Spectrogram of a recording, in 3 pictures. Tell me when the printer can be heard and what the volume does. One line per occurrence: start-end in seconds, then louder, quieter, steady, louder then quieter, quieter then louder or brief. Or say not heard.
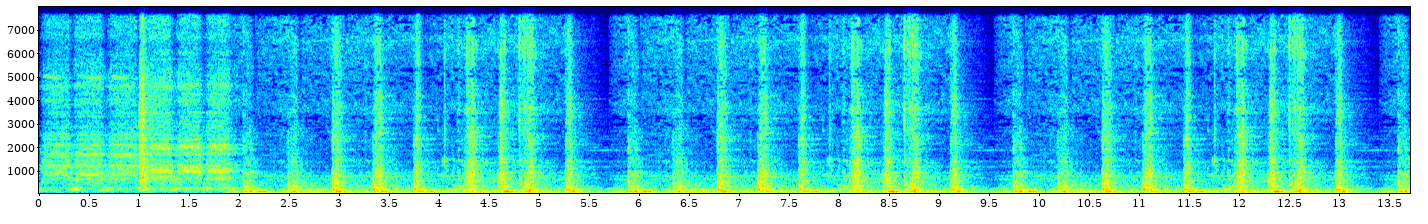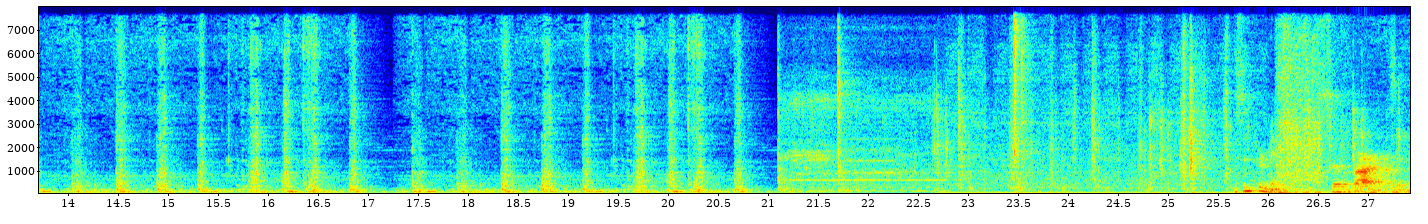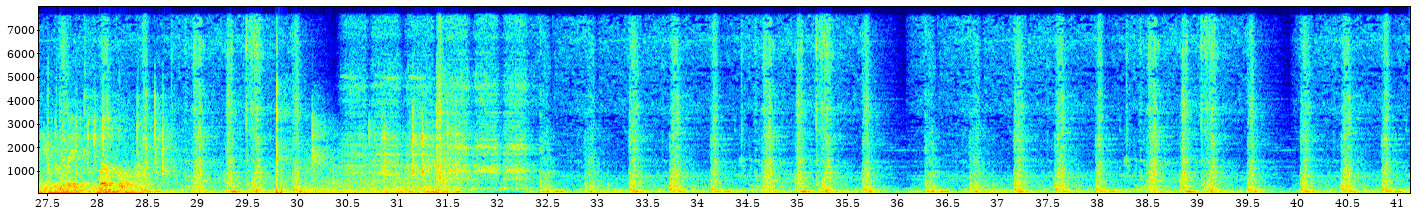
0.0-41.0 steady.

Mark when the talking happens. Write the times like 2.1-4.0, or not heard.
25.6-28.5.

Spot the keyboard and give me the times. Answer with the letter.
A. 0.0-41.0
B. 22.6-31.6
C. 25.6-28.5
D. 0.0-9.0
B.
